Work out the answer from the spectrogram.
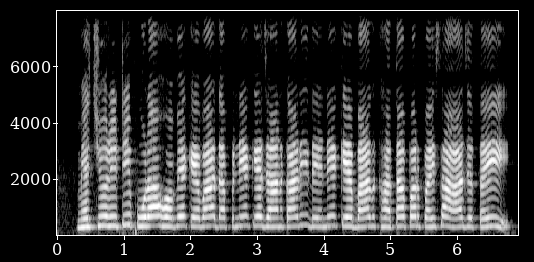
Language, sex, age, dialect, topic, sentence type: Magahi, female, 25-30, Western, banking, question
